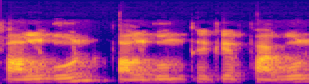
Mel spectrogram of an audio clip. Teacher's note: ল কিন্তু লোপ পাচ্ছে পদের মধ্যে, আর এখানে কিন্তু সম উচ্চারণের দুইটা ব্যঞ্জনধ্বনির একটা লোপ পাচ্ছে, তো দুইটাকে আবার একসাথে গোলায় ফেললেন না। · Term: অন্তর্হতি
